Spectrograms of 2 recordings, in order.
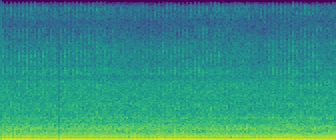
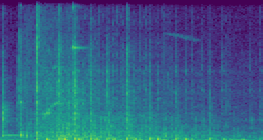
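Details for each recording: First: Einhell mower after cleaning underneath and refitting belt: steady even single-cylinder drone, no misses or surging; runs properly, drive works but only on one wheel. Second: Small single-cylinder mower, fresh fuel, choke on: uneven spluttering pops fading and dying within three seconds; fuel tap turned out to be off, carburetor also suspected.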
